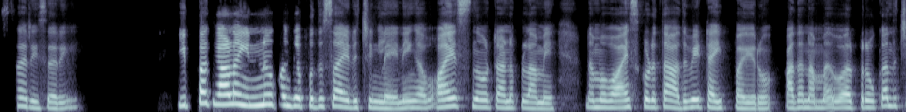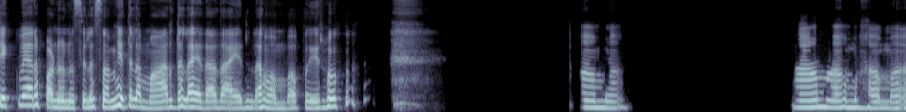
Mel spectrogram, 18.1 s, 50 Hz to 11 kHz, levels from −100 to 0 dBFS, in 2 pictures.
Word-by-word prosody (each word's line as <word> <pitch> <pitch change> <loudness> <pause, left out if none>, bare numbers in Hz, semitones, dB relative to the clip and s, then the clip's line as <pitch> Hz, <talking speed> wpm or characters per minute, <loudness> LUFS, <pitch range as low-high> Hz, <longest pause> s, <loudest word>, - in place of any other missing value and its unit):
சரி, 230 -5 -2
சரி. 170 0 -2 1.2
இப்ப 255 +7 +4
காலம் 285 0 +9
இன்னும் 270 +2 +5
கொஞ்சம் 240 -2 +3
புதுசா 225 +1 0
ஆகிடுச்சுங்களே! 195 -3 0
நீங்க 195 0 0 0.2
வாய்ஸ் 230 +3 +3
நோட் 205 -1 -1
அனுப்பலாமே! 180 -3 -2 0.4
நம்ம 200 0 0
வாய்ஸ் 200 +1 +1
கொடுத்தா, 210 0 +1
அதுவே 195 +4 +2
டைப் 185 -1 -1
ஆயிரும். 170 0 -2 0.2
அத 195 +1 -2
நம்ம 190 +1 -3 0.2
அப்புறம் 195 +1 -2
உட்கார்ந்து 240 +3 -3
செக் 240 0 -1
வேற 260 +2 +2
பண்ணனும். 190 -1 -1
சில 205 +1 0
சமயத்தில 220 0 +1
மாறுதலா 210 +4 0
ஏதாவது 190 0 -2
ஆயிருந்தா 190 +2 -3
வம்பா 175 +2 -4
போயிரும். 195 +5 -1 2.5
ஆமா. 195 -1 -5 1.8
ஆமா, 205 +1 -1
ஆமா, 200 -1 -4 0.2
ஆமா 185 -1 -5
200 Hz, 120 wpm, -22 LUFS, 190-225 Hz, 2.5 s, காலம்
